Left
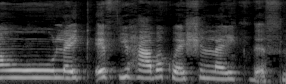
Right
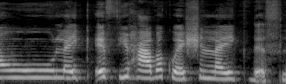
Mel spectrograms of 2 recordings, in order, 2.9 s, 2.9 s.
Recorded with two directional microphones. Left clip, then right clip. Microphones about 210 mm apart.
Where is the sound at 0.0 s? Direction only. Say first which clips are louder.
Even; 15° right (ahead or behind).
